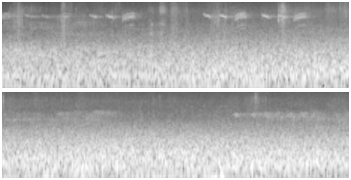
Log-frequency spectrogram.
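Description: Woodland ambience: a steady haze of outdoor background noise with short, high bird chirps in the first half and a faint high, steady insect-like buzz twice in the second half.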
